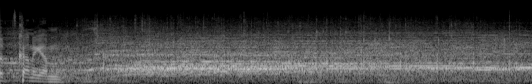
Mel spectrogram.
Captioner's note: audience cheering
